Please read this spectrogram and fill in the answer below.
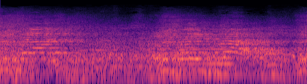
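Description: A cow mooing in the sale ring over the auctioneer's continuous selling chant.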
